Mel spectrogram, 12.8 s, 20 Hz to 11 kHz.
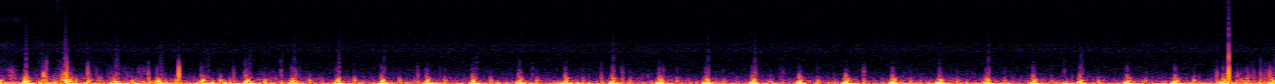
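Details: Heart sounds recorded while standing: steady low lub-dub at about 65 beats a minute with a faint hum behind; normal heart sounds.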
